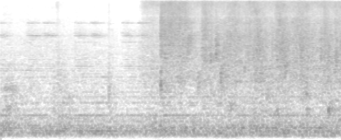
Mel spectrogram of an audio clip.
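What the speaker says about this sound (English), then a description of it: "I want to wash my hand because we got to go on the stove." A kitchen tap runs as hands are washed under it, a steady hiss of water that swells louder partway through when the stream is opened up or the hands move into it, close by with no talk.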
